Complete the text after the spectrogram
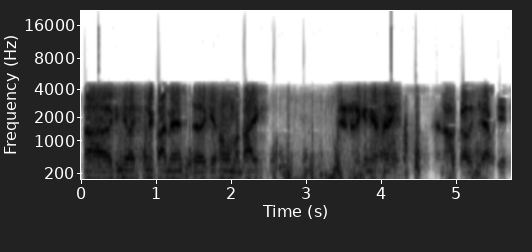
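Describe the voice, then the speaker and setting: A man's voice: mid-range voice, flat delivery, a little fast. Rambling man on a noisy phone line. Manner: laid-back, rambling. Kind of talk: casual chat on a voicemail. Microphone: telephone.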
